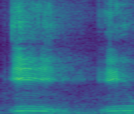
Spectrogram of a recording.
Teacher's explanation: और ए बोलते हैं तो भी हमारा जीभ का अगला सिरा दांतों में लगता है और थोड़ा सा सिकुड़ता भी है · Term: अग्रस्वर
